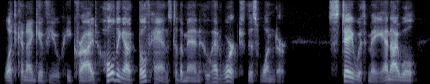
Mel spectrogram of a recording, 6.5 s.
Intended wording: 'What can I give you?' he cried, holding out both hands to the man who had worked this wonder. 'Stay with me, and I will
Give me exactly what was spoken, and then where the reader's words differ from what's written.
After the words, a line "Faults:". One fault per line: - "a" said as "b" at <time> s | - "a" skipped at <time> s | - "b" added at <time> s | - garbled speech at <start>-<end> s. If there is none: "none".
'What can I give you?' he cried, holding out both hands to the man who had worked this wonder. 'Stay with me, and I will
Faults:
none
